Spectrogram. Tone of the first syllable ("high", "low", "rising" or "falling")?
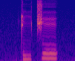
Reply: low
